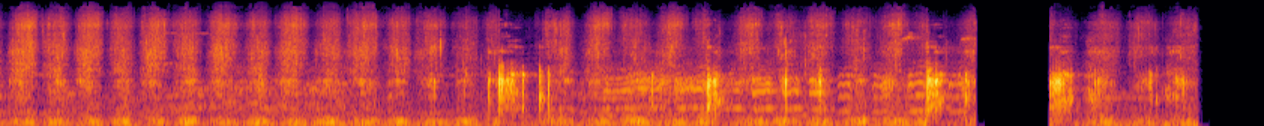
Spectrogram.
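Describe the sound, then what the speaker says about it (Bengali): Cumin seeds being ground on a grinding stone with repeated rhythmic rubbing and scraping strokes, close and fairly loud, with a few brief pauses near the end. "এবার জিরে বেটে নেব"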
